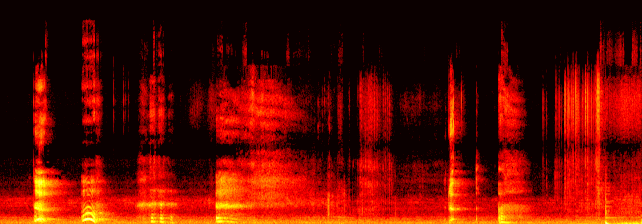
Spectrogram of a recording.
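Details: Woman with hiccups after chugging soda: sharp, abrupt hiccups at uneven intervals, about seven in ten seconds, with quiet breathing between them.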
